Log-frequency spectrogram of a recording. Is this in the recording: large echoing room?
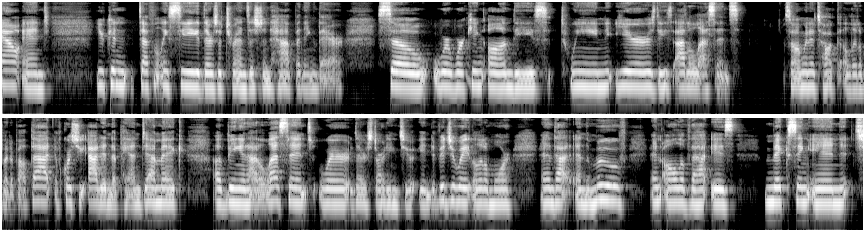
no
